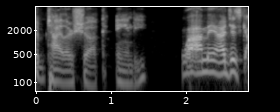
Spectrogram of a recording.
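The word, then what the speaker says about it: Tyler Shough: It rhymes with one of the worst curse words you could say. Oh, sh. There you go. You got it. Tyler Shook, you did good.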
